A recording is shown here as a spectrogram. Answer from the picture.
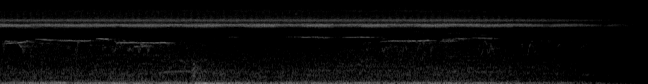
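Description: A steady, high-pitched chorus of chirping crickets, with a few faint short bird calls over it. It fades out near the end.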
